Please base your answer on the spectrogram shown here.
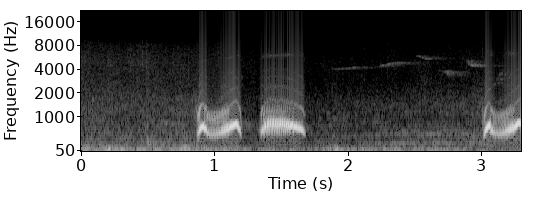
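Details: Spotted dove (cu đất) giving a one-ending decoy coo to stimulate newly caught caged males: a wavering coo and a longer level coo, a quiet gap with a soft hum, then the next coo begins.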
